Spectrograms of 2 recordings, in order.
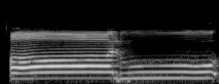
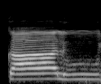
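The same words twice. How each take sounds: First: قالو with a full heavy qaaf, drawn out; قالو with a heavy throat q, long aa; correct qaalu. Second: کالو with a light k sound, demo of the mistake; کالو with a thin k, short; wrong kaalu. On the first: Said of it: "ہم پڑھیں گے". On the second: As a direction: say کالو with a plain front k. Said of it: "یہ غلط ہو جائے گا". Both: Shown as a demonstration.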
